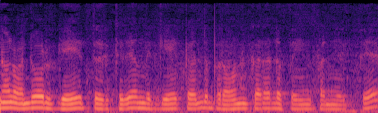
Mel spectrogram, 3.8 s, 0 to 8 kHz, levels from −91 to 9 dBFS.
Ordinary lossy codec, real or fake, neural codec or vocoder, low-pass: MP3, 48 kbps; fake; codec, 16 kHz, 1.1 kbps, Voila-Tokenizer; 7.2 kHz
